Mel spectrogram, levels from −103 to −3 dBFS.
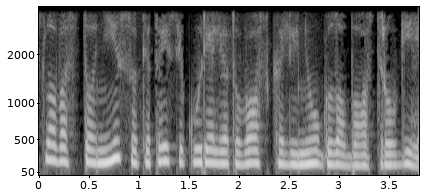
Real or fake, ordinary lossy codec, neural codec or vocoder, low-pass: real; AAC, 24 kbps; none; 3.6 kHz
